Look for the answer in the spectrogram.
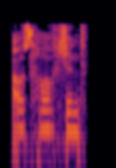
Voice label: "aushorchend", German; adjectives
